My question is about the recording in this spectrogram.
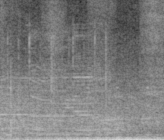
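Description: Street traffic with a steady low engine hum from a passing vehicle, under background music.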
